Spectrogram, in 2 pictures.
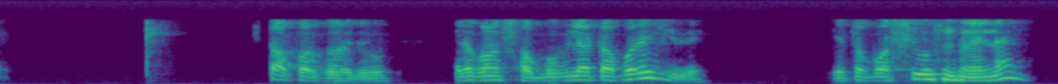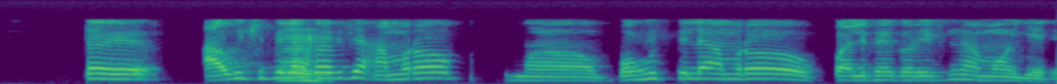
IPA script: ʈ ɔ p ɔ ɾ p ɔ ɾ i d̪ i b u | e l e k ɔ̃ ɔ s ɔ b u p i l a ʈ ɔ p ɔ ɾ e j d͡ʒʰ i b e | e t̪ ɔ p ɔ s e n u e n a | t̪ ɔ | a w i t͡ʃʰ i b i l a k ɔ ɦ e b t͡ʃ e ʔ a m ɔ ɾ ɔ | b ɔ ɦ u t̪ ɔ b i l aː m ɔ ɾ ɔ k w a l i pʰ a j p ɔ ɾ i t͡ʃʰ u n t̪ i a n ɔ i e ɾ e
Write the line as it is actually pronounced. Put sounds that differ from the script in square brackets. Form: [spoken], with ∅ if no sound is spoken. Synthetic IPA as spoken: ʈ ɔ p ɔ ɾ [k] ɔ ɾ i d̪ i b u | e l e k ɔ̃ ɔ s ɔ b u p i l a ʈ ɔ p ɔ ɾ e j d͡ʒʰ i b e | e t̪ ɔ p ɔ s [i] n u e n a | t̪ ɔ | a w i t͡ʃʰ i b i l a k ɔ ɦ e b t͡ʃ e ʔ a m ɔ ɾ ɔ | b ɔ ɦ u t̪ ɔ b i l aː m ɔ ɾ ɔ k w a l i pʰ a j [k] ɔ ɾ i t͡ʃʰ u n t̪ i a [m] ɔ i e ɾ e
